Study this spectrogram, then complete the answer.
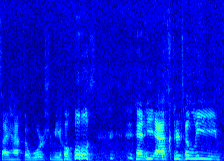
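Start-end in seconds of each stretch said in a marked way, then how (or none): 0.0-1.9 put-on brawny, muscular-sounding voice. Speaker retelling a funny woman's story, quoting her in a brawny voice. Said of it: "Said with a brawny voice".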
